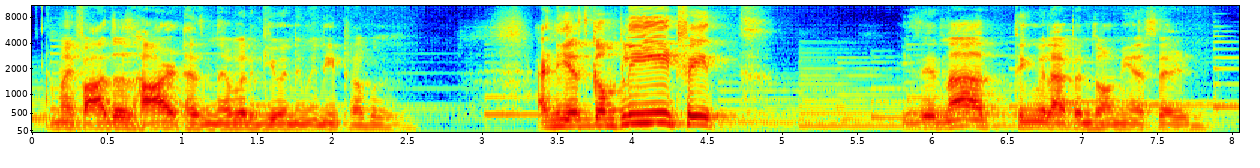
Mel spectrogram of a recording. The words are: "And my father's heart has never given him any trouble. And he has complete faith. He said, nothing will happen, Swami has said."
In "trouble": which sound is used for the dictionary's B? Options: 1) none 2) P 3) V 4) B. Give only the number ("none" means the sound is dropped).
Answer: 4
